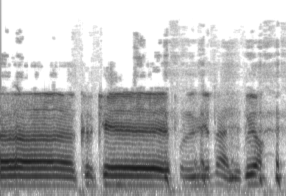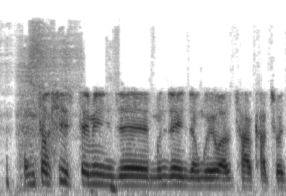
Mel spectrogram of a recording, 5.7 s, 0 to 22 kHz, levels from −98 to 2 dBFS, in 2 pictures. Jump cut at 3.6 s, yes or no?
no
